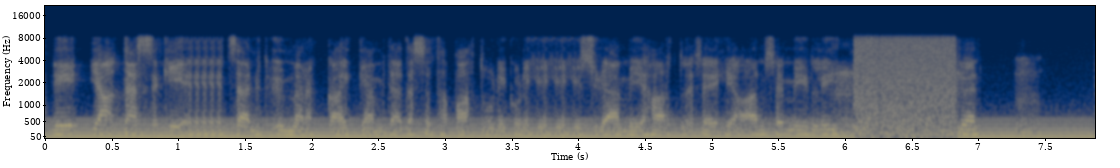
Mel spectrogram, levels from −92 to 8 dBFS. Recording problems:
garbled, watery; badly; nothing above 8 kHz
electrical hum; loud; throughout; 60 Hz, 6 dB below the speech
audio stuttering; at 1 s and at 3.5 s
audio cutting out; at 6 s for 1 s

